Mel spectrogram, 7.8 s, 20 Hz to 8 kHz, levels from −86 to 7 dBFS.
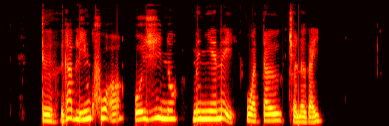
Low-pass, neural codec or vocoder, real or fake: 7.2 kHz; none; real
